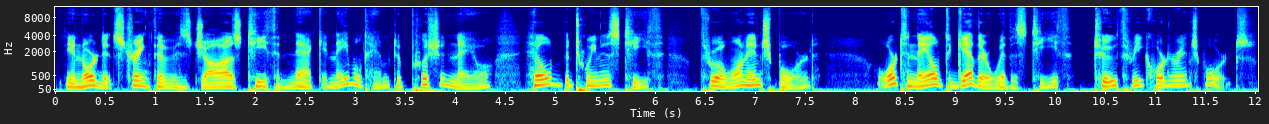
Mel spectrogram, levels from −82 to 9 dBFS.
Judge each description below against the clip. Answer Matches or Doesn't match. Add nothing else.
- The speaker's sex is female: Doesn't match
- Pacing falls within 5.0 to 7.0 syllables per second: Doesn't match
